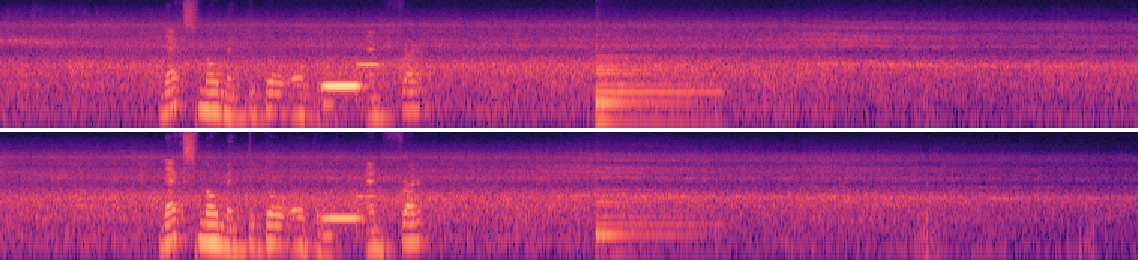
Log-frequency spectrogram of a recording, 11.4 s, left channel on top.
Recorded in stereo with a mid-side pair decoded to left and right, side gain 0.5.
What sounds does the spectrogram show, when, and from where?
1.6 s a man speaking: 35° right, 0.7 m
3.2 s an alarm: 10° left, 3 m
6.0 s a guitar: 45° left, 0.8 m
